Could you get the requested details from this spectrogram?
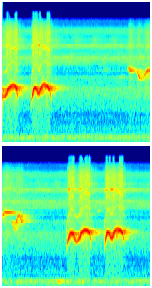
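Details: Fairy pitta giving loud, clear whistled calls: two paired, wavering double notes near the start, a quiet gap, then another matching pair. A fainter, higher warbling call from another bird sounds in between.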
